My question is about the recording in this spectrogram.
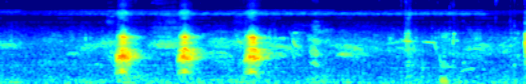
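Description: A crow cawing three times in quick succession, short harsh calls about half a second apart, then fainter sounds.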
